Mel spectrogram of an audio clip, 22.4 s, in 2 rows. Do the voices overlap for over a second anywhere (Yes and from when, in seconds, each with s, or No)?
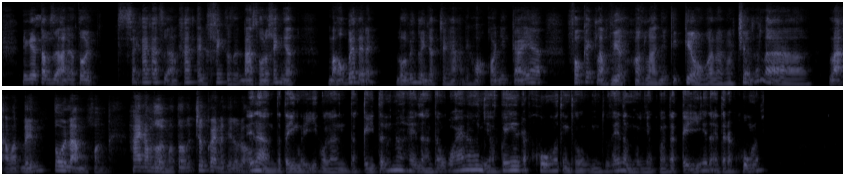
No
